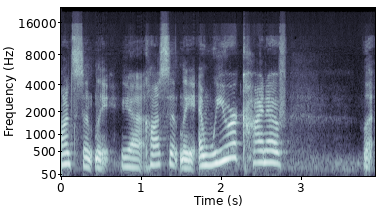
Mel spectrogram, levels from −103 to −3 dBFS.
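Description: No technical faults can be heard anywhere in this speech recording. At no point does the sound give away a moment where something in the signal chain went wrong.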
